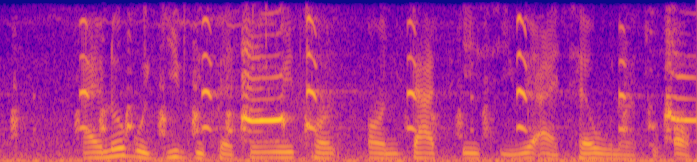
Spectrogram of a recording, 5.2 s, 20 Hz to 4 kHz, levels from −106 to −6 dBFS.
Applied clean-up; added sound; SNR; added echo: none; Chicken, rooster + Bird; -3 dB; none.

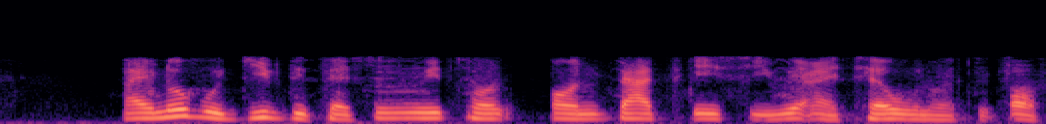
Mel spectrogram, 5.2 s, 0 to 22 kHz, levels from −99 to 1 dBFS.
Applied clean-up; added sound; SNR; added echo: neural mask model DeepFilterNet 3.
